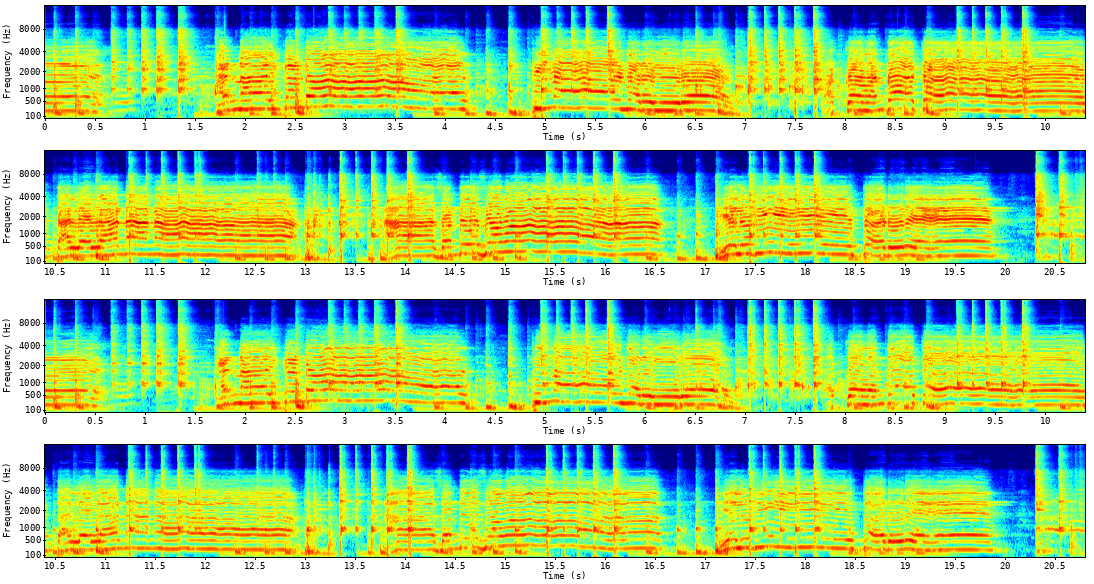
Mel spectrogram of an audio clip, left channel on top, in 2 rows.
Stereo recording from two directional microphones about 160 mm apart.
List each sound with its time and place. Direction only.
0.0 s music: 25° left (ahead or behind)
1.7 s music: 25° left (ahead or behind)
8.0 s music: 35° left (ahead or behind)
